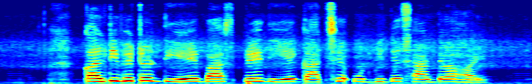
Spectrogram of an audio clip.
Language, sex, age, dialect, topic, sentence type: Bengali, female, 18-24, Northern/Varendri, agriculture, statement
